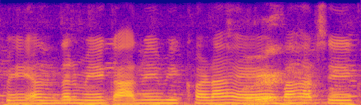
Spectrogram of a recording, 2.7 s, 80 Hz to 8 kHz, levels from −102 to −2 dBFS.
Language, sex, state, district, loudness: Hindi, female, Chhattisgarh, Sarguja, -14 LUFS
